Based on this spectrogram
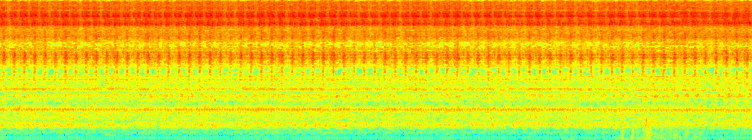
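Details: Fox idling with engine noise the owner can't identify. A steady light ticking knock of about four per second rides on top. Knocking noise, source not pinned down.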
